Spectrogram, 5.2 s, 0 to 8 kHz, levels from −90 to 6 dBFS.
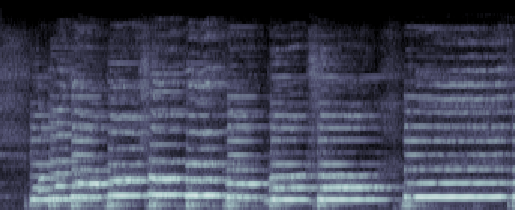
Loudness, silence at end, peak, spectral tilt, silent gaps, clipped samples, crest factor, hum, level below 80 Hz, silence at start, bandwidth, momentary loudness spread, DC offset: -15 LUFS; 0 s; -4 dBFS; -5.5 dB/octave; none; under 0.1%; 12 dB; none; -66 dBFS; 0.3 s; 7.2 kHz; 6 LU; under 0.1%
